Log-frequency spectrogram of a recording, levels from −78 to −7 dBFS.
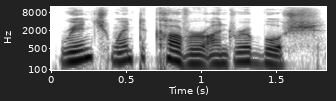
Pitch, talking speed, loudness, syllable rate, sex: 175 Hz, 230 wpm, -17 LUFS, 5.2 syllables/s, female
